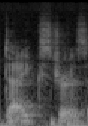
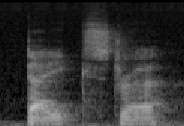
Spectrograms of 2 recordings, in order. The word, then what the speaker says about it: Dijkstra: famous computer scientist he his name is Dutch so there's J right here you don't pronounce it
